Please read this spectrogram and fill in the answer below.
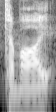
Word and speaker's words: Cabaye: was you on cab a is a correctly pronounced i wink at I Cabaye and steve mann Dada so now laying at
